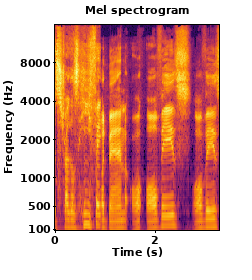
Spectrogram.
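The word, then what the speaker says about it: Alvvays: Always, it's like always, but spelled with two V's.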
